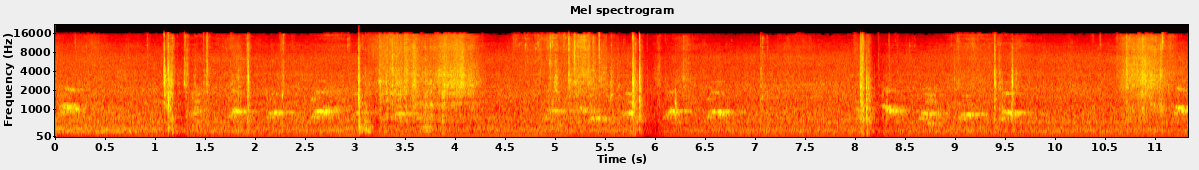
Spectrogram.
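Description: Occasional sharp knocks and clatter of metal sheet trays as raw pork is shifted on a metal roasting box. Under them runs a steady low hum, with short high chirps recurring throughout and brief stretches of hiss.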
